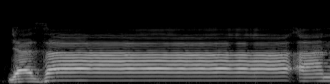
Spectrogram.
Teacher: جیم زبر جا، زا الف مد زبر زا، جزا، حمزہ دو زبر ان، جزاء ان۔ یہ مد ہے 4 الف کے برابر، 4 سے 5 الف کے برابر، اس کو لمبا کر کے پڑھیں گے۔ وقف اس کا بنے گا جزاء، 2 زبر میں سے 1 زبر پڑھیں گے۔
